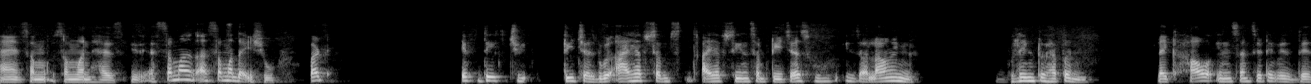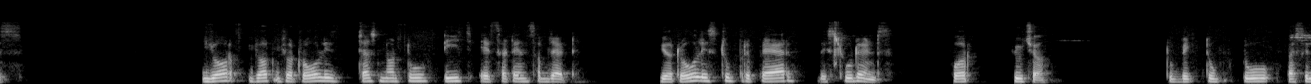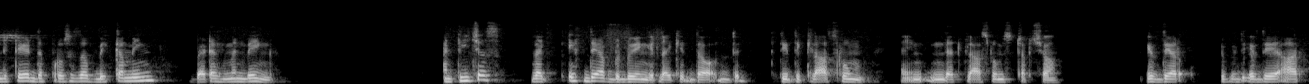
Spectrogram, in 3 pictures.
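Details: Adult man who stammers, with onset around nine years old, speaking English; stuttering.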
